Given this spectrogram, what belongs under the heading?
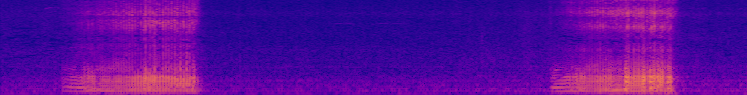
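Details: Female Boxer puppy asleep: two long, rough, rattling breaths a few seconds apart, each about one second, a surprisingly massive snore for a little puppy: snoring.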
